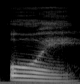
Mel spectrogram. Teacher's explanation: mid position to a high position o o toy toy o it may help you to know that we're using a slight Y sound y to make this Glide possible oi the sound is written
